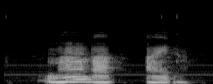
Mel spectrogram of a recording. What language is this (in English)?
Gujari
